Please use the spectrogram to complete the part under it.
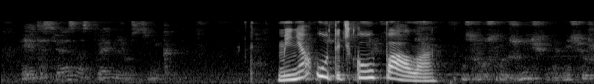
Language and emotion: Russian, positive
